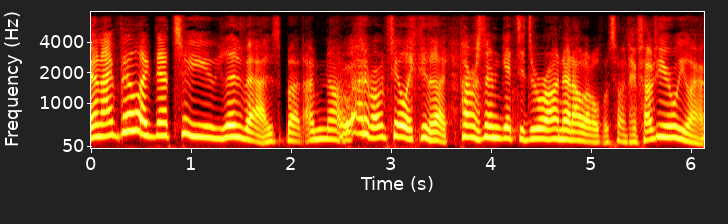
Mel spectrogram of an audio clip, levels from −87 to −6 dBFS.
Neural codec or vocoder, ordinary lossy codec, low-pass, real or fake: codec, 16 kHz in and 24 kHz out, 0.4 kbps, LongCat-Audio-Codec, four codebook decoder; MP3, 48 kbps; 7.2 kHz; fake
